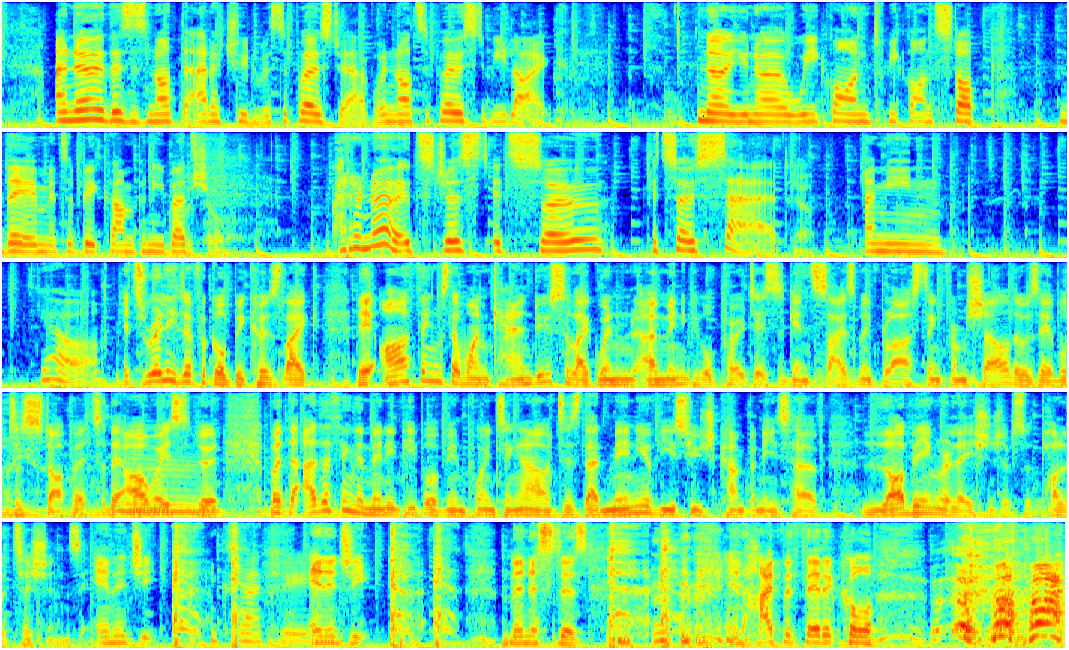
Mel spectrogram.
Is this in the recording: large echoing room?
no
